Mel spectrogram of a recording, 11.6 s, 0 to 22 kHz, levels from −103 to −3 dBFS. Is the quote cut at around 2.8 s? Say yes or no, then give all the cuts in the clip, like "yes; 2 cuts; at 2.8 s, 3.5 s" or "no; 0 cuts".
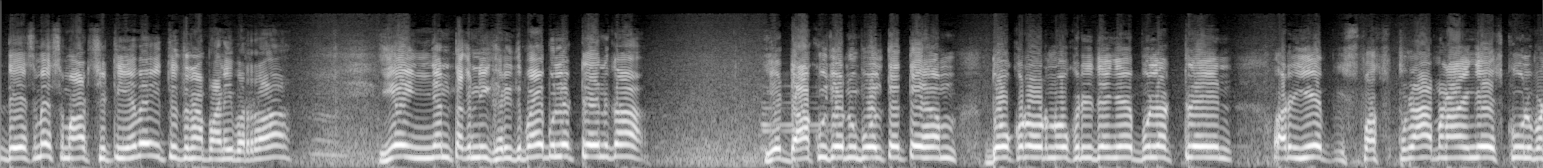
no; 0 cuts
